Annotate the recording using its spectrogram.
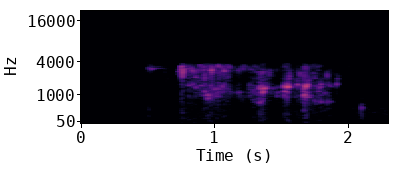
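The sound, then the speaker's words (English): Liquid is poured as a libation to the mother spirit Yamanja in a steady, splashy stream for about a second, with a few bright drips and gurgles, then it stops and a last soft drip falls. No one speaks. “So let me pour libation to my mother spirit, and my mother spirit is Yamanja, and I say Ashe.”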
